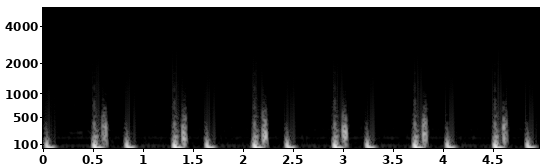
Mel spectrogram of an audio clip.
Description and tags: Cardiac and Pulmonary Sounds
cardiac pulmonary anatomy
anatomy, cardiac, pulmonary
